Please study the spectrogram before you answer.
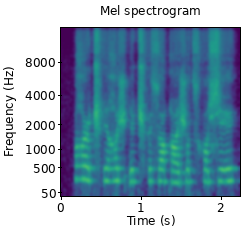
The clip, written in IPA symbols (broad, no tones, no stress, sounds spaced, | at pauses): ʁ ə˞ ʈ͡ʂʰ i ʁ ʏ ʃ ʔ i ʈ͡ʂʰ ʏ s o q ɤ i̯ ʃ o t͡sʰ ɔ ɕ e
